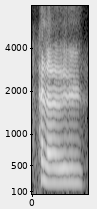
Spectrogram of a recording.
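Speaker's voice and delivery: mock cheery high hello; sing-song hello. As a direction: imitate greeting strangers. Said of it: "Just going".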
